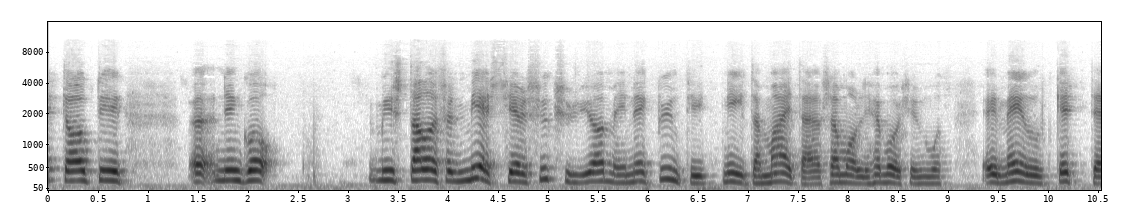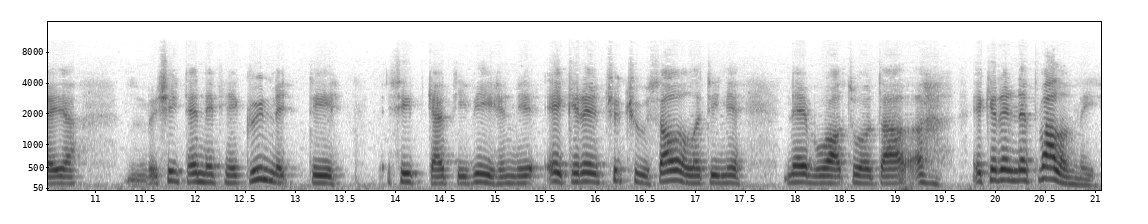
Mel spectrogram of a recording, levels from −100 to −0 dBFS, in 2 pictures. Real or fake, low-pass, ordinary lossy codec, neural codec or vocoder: fake; 10.8 kHz; none; codec, 24 kHz, 0.9 kbps, WavTokenizer, medium speech release version 1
